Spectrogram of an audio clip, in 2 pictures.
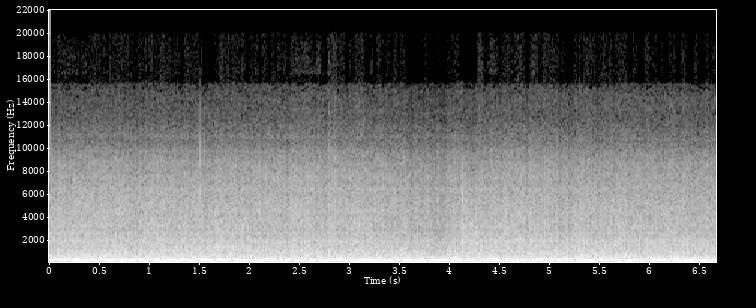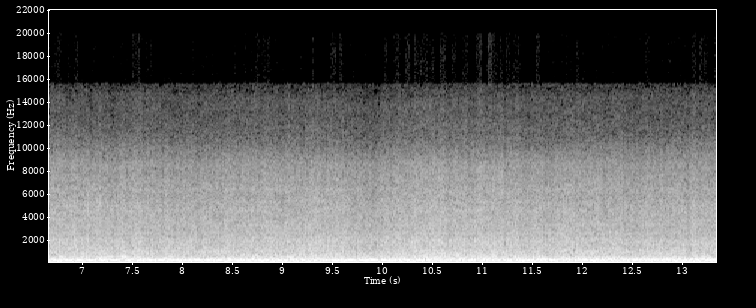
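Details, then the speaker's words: Boss 5.0 Coyote V8 swapped into a Bronco, started after a week of rewiring: deep, even V8 rumble holding a steady idle with no knocks, misses or hunting; normal idle. "oh, it's so nice. I'm gonna hold that, shut off."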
